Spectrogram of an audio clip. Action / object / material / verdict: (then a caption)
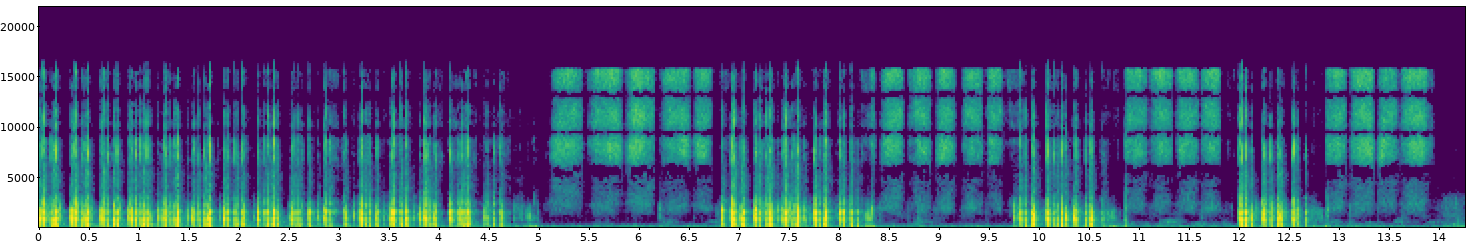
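scrape / cardboard hardcover photobook / cardboard / none. Fingertips and short nails scratch and rub the glossy printed cover of a solid cardboard hardcover K-pop album photobook, covered in photo collages and held in hand. Bursts of rapid, dry, crackly scratching alternate with quieter stretches of soft rubbing.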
